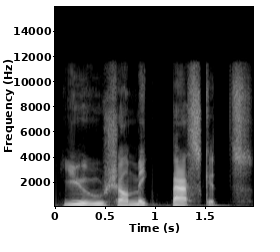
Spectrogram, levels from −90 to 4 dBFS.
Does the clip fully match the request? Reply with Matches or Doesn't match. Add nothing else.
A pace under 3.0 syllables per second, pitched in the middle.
Doesn't match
